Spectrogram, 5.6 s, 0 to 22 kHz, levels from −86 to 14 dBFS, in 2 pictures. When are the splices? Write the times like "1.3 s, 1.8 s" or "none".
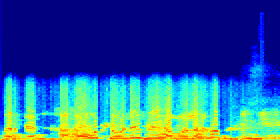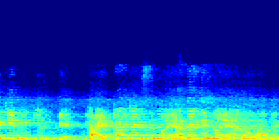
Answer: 2.6 s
